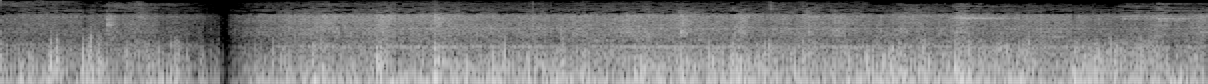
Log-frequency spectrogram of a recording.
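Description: Express passenger coach running over the rails, heard from the open doorway: a loud steady rumble with frequent clicks from the rail joints. A thin steady squeal from the wheels runs underneath from about two seconds in. The noise cuts out for a moment about a second in.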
